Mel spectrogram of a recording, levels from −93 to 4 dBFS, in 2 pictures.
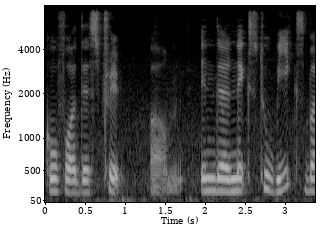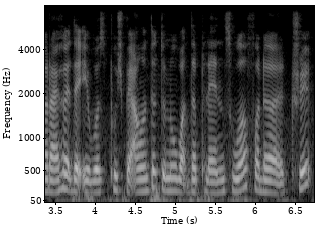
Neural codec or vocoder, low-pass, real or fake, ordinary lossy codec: autoencoder, 48 kHz, 128 numbers a frame, DAC-VAE, trained on Japanese speech; 7.2 kHz; fake; Opus, 64 kbps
